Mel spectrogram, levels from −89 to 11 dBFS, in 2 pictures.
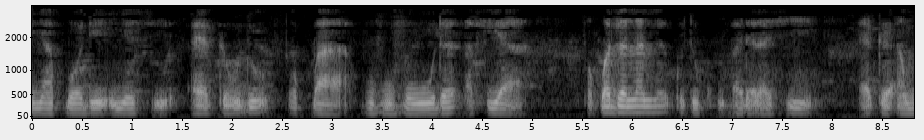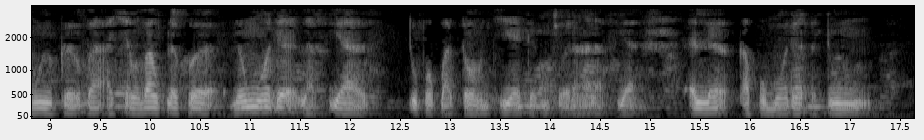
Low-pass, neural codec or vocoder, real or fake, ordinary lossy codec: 3.6 kHz; none; real; MP3, 16 kbps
